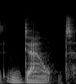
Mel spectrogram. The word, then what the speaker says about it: doubt: on our list is doubt which is spelled with a B but again not pronounced with one so d o u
